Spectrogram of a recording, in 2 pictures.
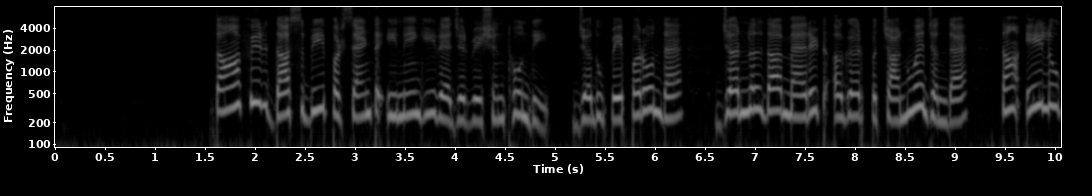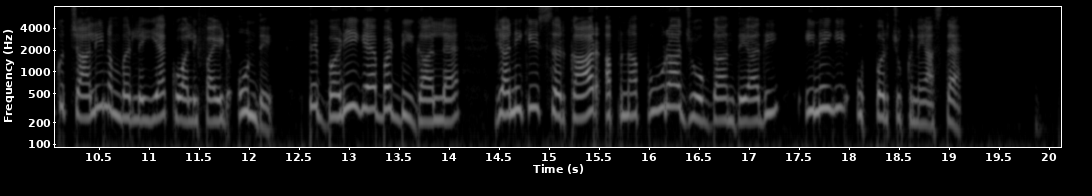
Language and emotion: Dogri, neutral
